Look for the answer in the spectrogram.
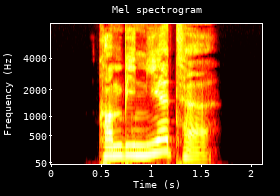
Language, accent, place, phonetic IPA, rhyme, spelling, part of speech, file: German, Germany, Berlin, [kɔmbiˈniːɐ̯tə], -iːɐ̯tə, kombinierte, adjective / verb, De-kombinierte.ogg
- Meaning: inflection of kombinieren: 1. first/third-person singular preterite 2. first/third-person singular subjunctive II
